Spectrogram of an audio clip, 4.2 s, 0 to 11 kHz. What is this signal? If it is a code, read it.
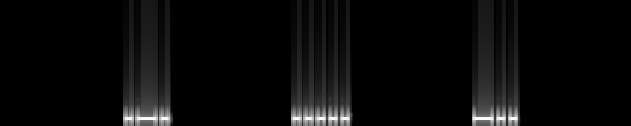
Morse code, heard as a keyed tone, about 30 wpm, spaced as for 9 wpm, 690 Hz. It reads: R5D
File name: Lesson 16e - Letter c - Three Characters 30wpm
